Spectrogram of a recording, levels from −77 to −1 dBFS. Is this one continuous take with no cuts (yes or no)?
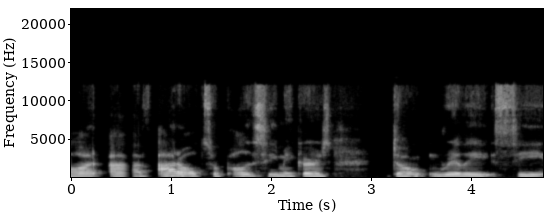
yes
